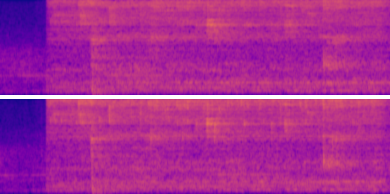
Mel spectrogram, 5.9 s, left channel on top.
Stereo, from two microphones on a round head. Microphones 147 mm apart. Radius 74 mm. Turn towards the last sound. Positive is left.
turn(degrees=-50)  # may be behind; listen again after turning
